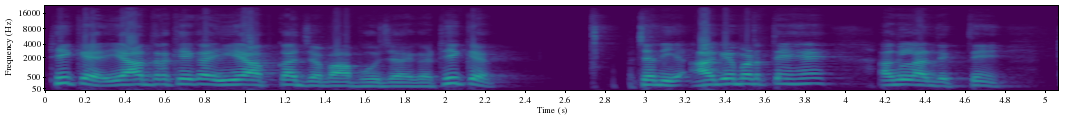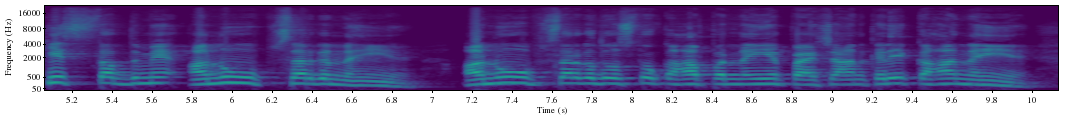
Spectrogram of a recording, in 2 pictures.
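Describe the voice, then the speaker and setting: Male tutor, high-pitched, methodical, repeats answers for the class. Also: brisk. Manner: explanatory, repeats key words, addresses viewers as friends. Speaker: teacher. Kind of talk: exam-prep grammar lesson.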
